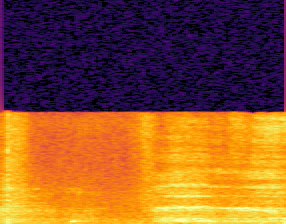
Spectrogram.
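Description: A faint breath close to the microphone over a low, steady hiss.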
